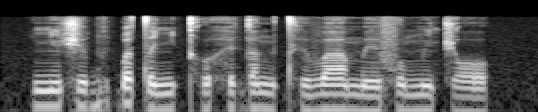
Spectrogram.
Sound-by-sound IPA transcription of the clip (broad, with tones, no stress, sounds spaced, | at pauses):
ɲ ĩ˨ ʃ e˨ b i˦ ɓ a˦ t a˨ ɲ i˨ kʰ ʊ˨ h e˦ ɡ a˦ n ɪ˨ tʰ ɪ˨ β aː˦ m eː˨ f ʊ˦˨ m ĩ˨ t͡ʃ ɔ˨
